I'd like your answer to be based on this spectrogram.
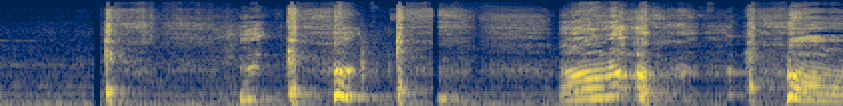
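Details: Adult coughing fit after inhaling smoke or vapor: about four harsh, explosive coughs with strained, voiced gasps and hoarse catches between them.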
